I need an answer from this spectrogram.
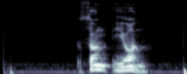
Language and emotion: Russian, neutral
